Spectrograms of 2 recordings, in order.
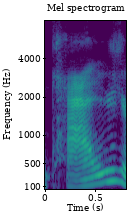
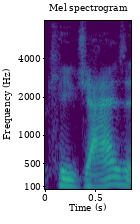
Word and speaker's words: Kcaj: That would be, of course, Yoda and Obi-Wan Kenobi, but also 2 other Jedi, Oppo Rancisis and Coleman Kaj, or Kajaz. It's spelled like Jack, but backwards, K-C-A-J.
